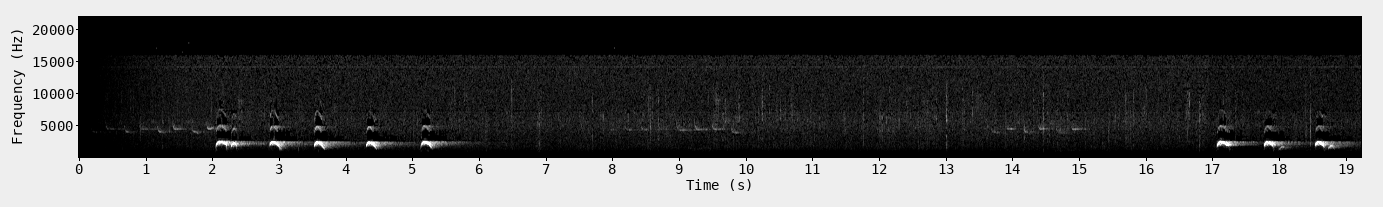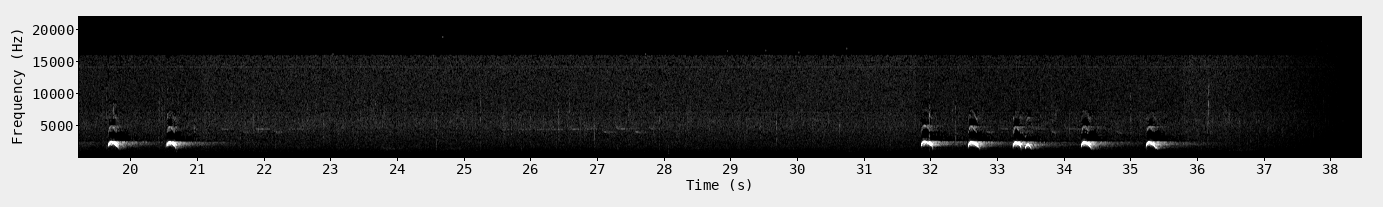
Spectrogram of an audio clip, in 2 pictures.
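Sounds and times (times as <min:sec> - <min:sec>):
aogera Japanese green woodpecker singing in Fujinomiya Shizuoka: 0:02.0 - 0:05.8, 0:17.0 - 0:21.2, 0:31.8 - 0:35.9.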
